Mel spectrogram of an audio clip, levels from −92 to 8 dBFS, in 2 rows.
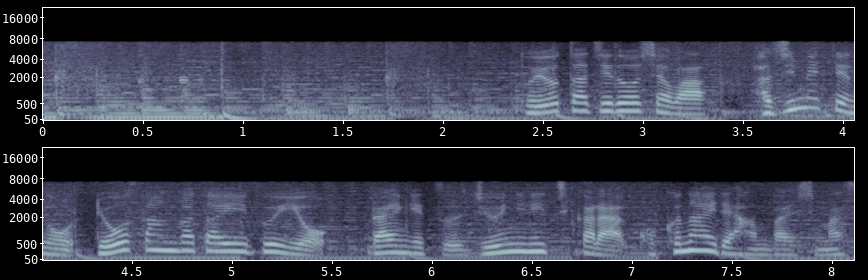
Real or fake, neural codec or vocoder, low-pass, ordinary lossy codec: real; none; 7.2 kHz; none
